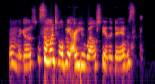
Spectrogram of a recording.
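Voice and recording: A woman talks at a fast pace in a fairly high pitch, with a slightly mellow tone, a slightly husky edge and ordinary pitch variation.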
